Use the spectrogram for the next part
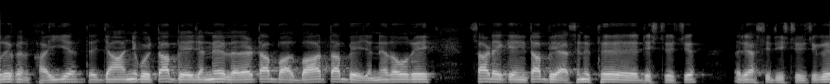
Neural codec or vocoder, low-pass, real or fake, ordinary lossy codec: none; 7.2 kHz; real; MP3, 64 kbps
